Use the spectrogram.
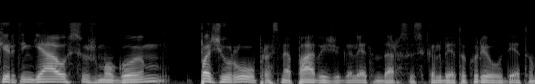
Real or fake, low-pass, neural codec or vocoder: real; 7.2 kHz; none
